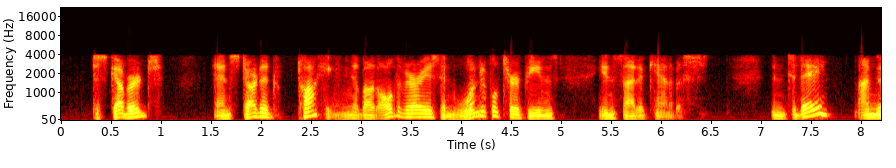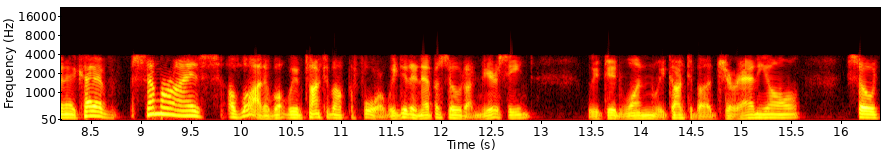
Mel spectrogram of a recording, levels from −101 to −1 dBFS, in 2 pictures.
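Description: AMR narrowband mobile codec, present from start to finish: the speech has passed through AMR-NB, the 2G/3G phone codec, at a rate whose plainly audible damage fits its 7.4 kbps mode. Sampling at 8 kHz leaves nothing above 4 kHz, so sibilants and breath lose their top. The voice is rebuilt from a vocal-tract model excited by a sparse set of pulses every few milliseconds, and at this bit budget that leaves it buzzy and somewhat synthetic.

AMR bit errors strike three times: 4.03 to 4.32 s, between "all the various and" and "terpenes inside of"; 6.34 to 6.46 s, just after "terpenes inside of"; and 14.91 to 15.02 s, after "one we talked about". Flipped bits, at roughly 5 percent, corrupted the weakly protected parts of frames while the core checksum still passed. Misplaced excitation pulses and skewed fine gain and spectral values keep pitch and loudness roughly intact but make the voice turn hoarse, scratchy and gargly for those moments.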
